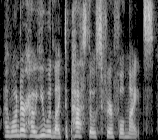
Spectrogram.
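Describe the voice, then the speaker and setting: A woman's voice: fairly high pitch, steady tone, brisk, a little mellow, no room sound, natural voice. A sickly, spiteful teenage boy, as a woman reader puts him on, whining and petulant in a raised, strained voice. He sulks and taunts by turns, always sorry for himself. The sound is close and dry. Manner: petulant, whimpering.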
